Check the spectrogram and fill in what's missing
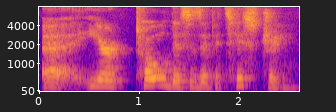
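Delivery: normal talking voice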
